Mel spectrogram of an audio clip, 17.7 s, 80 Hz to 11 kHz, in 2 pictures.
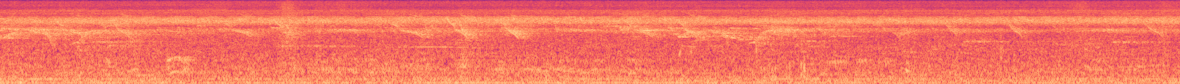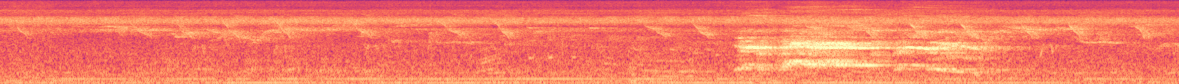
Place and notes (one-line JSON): {"title": "Unnamed Road, Chini, Pahang, Maleisië - dawn lake chini", "date": "2006-01-13 06:00:00", "description": "dawn at lake chini. we stayed in a simple hut hosted by the unforgettable mister Jones.", "latitude": "3.43", "longitude": "102.92", "altitude": "58", "timezone": "Asia/Kuala_Lumpur"}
